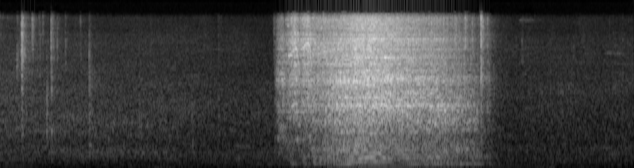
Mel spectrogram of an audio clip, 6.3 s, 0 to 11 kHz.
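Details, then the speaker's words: Gilera DNA 125 two-stroke scooter with fuel dropped straight into the cylinder: after silence the engine catches, buzzes about two seconds, rises slightly and cuts out, running only on the priming fuel. Owner blames the carb; the reed valve is unchecked. "ready so it burnt off the fuel that we tipped in there so the carb is crap"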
